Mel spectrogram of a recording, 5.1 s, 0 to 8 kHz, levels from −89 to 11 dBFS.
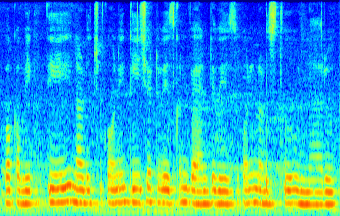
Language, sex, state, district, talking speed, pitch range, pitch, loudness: Telugu, female, Andhra Pradesh, Sri Satya Sai, 105 wpm, 175-190 Hz, 180 Hz, -14 LUFS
